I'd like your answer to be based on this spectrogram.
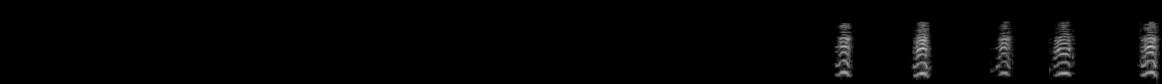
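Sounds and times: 
Grey-headed swamphen nasal call notes: 0:08.4 - 0:10.8, 0:11.4 - 0:11.6.

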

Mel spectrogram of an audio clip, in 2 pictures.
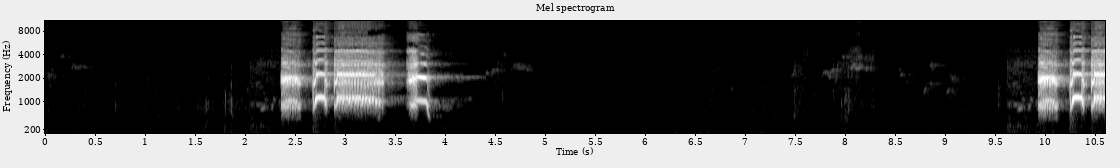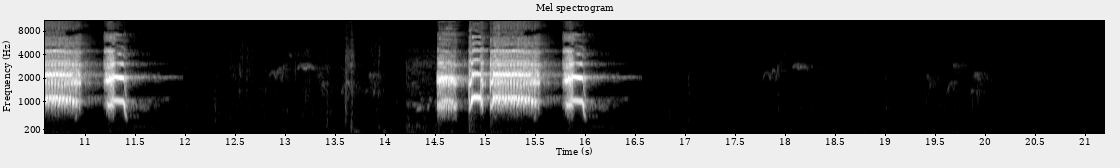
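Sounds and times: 
junglefowl crowing: 0:02.4 - 0:04.0, 0:09.9 - 0:11.6, 0:14.5 - 0:16.2.

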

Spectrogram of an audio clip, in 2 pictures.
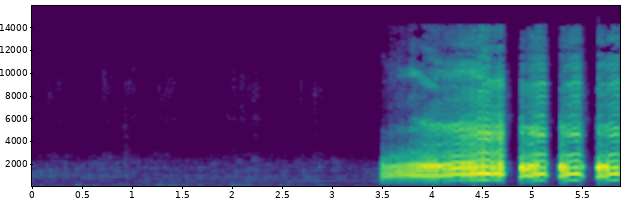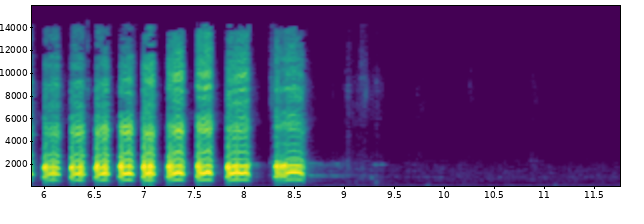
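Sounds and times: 
red junglefowl hen calling and cackling: 0:03.4 - 0:09.5.

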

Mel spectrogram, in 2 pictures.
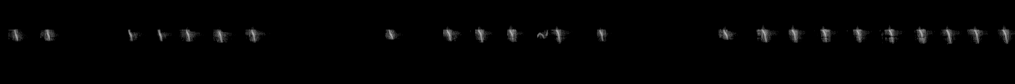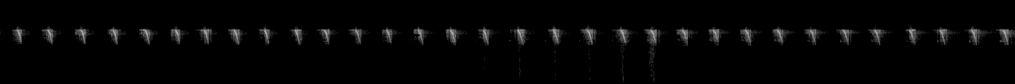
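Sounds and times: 
red junglefowl chick peeps: 0:00.0 - 0:00.6, 0:01.3 - 0:02.7, 0:03.8 - 0:06.1, 0:07.2 - 0:20.2.

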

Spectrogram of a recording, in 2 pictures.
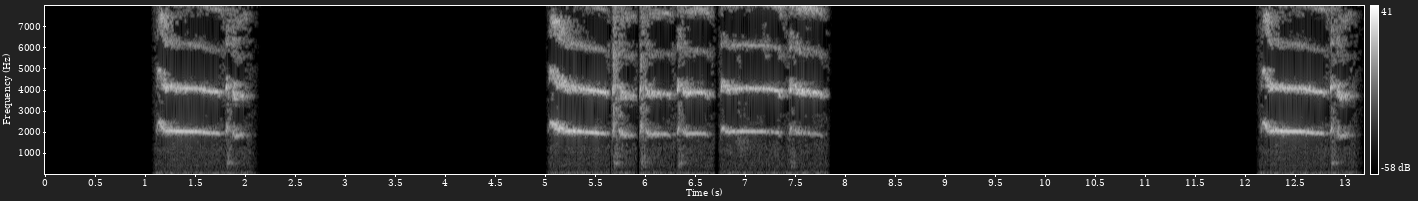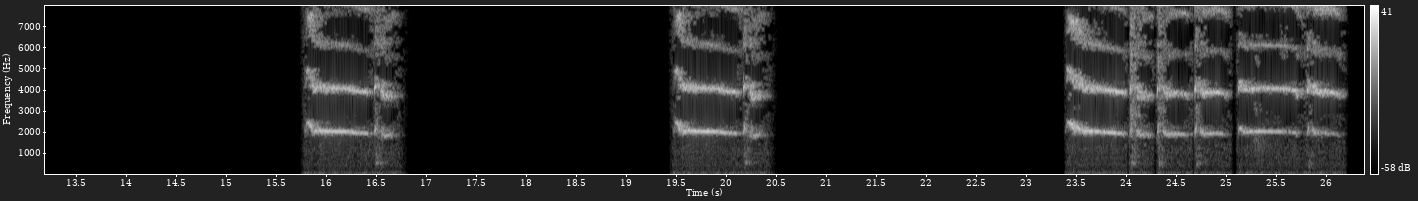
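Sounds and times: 
ground squirrel whistled call: 0:01.1 - 0:02.1, 0:05.0 - 0:07.9, 0:12.2 - 0:13.2, 0:15.8 - 0:16.8, 0:19.5 - 0:20.5, 0:23.4 - 0:26.2.

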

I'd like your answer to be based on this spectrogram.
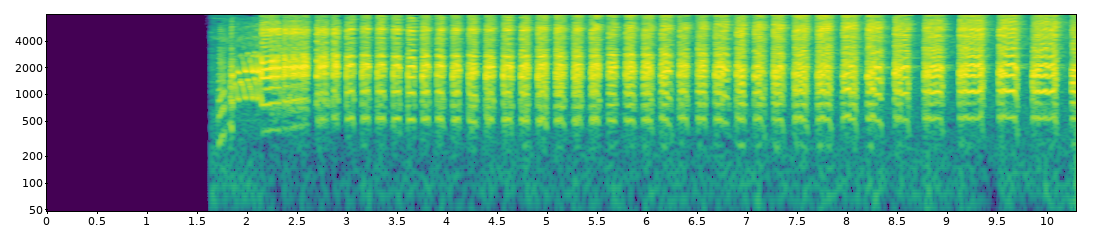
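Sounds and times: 
junglefowl clucking: 0:01.7 - 0:10.2.

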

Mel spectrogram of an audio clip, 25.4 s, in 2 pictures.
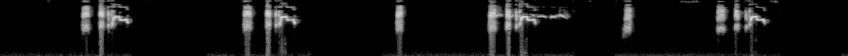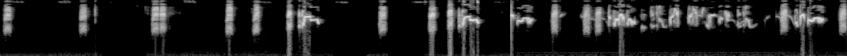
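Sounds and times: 
bulbul singing: 0:01.2 - 0:02.0, 0:03.7 - 0:04.5, 0:07.3 - 0:08.6, 0:10.8 - 0:11.7, 0:16.1 - 0:17.6, 0:19.0 - 0:25.4.

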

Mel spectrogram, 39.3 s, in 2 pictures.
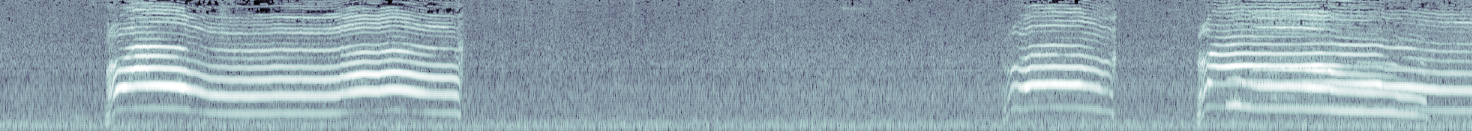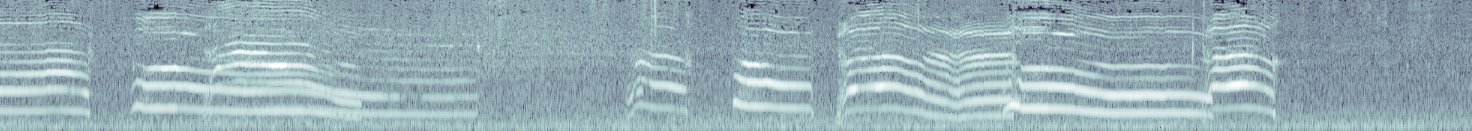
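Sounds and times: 
domestic cat yowling and wailing: 0:01.4 - 0:06.2, 0:13.4 - 0:14.9, 0:16.0 - 0:26.1, 0:28.0 - 0:36.7.

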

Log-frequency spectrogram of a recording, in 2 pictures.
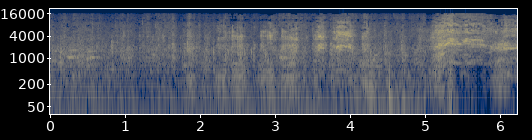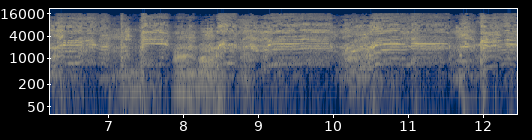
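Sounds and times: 
pig squealing: 0:02.2 - 0:04.3, 0:05.0 - 0:12.4.

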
